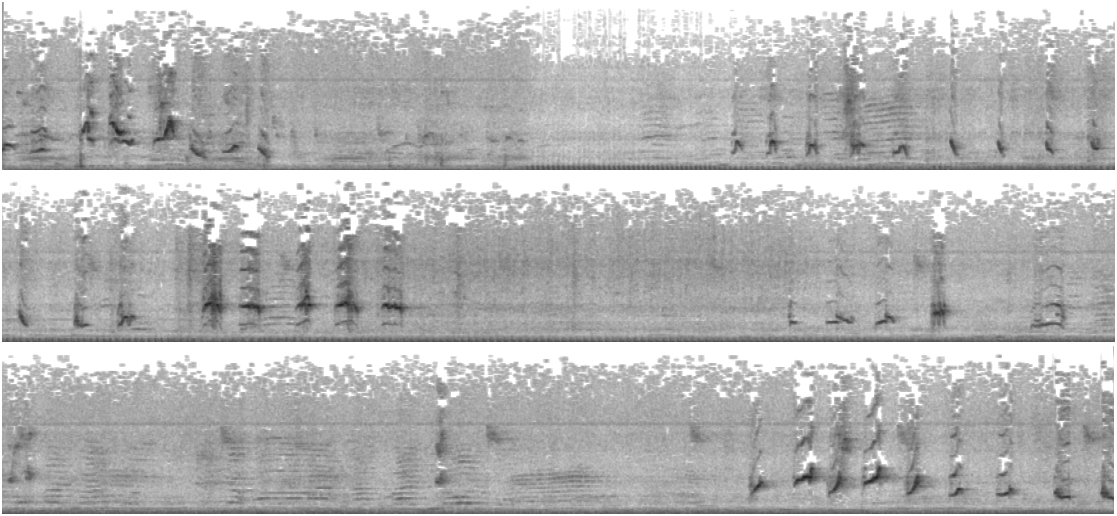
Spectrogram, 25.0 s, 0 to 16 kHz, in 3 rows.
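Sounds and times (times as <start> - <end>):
bird chirping: 0.0 - 4.2, 4.9 - 12.4, 13.3 - 17.1, 21.9 - 25.0
low mechanical rumble: 0.0 - 25.0.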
